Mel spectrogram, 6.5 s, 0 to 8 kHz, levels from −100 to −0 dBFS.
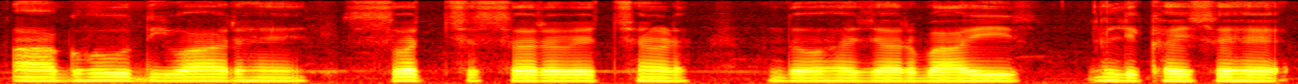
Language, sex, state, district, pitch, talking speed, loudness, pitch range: Hindi, male, Chhattisgarh, Jashpur, 120 Hz, 100 wpm, -17 LUFS, 115-125 Hz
